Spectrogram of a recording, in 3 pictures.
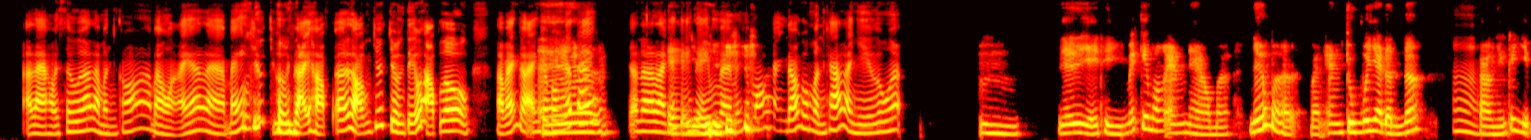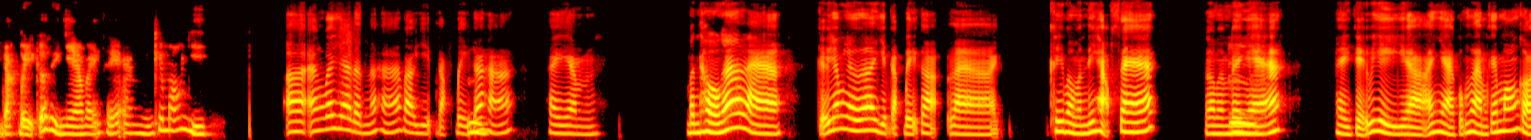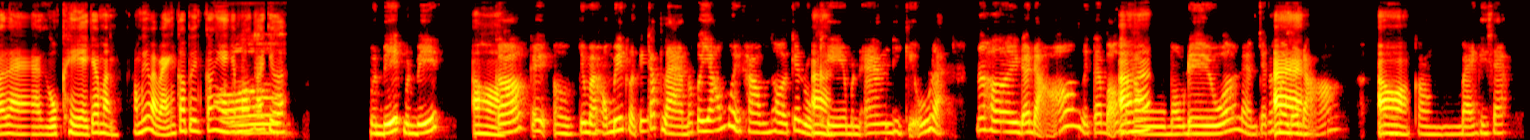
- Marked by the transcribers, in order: tapping; laughing while speaking: "bán trước trường đại học"; other background noise; background speech; laugh
- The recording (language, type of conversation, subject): Vietnamese, unstructured, Món ăn nào gắn liền với ký ức tuổi thơ của bạn?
